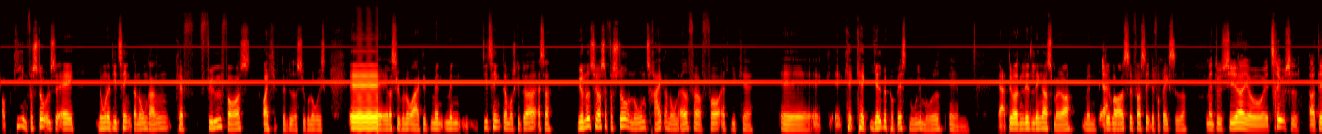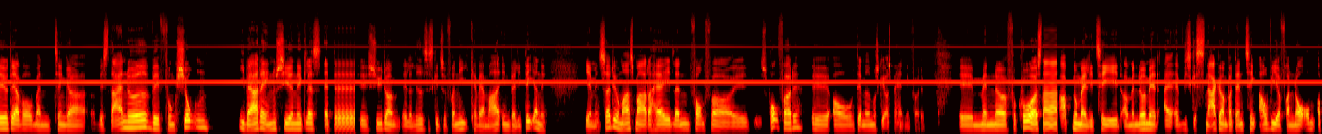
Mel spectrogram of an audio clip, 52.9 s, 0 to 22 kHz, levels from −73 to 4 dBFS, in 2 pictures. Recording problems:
high-pitched whine; loud; throughout; 2 kHz, 10 dB below the speech
audio freezing; at 7 s, at 33 s and at 47 s

